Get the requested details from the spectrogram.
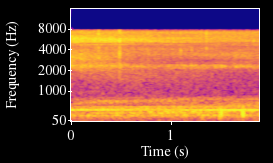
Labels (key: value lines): label: anthrophony, boat engine
recorder: HydroMoth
